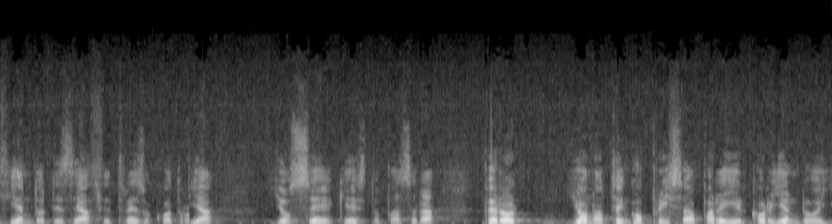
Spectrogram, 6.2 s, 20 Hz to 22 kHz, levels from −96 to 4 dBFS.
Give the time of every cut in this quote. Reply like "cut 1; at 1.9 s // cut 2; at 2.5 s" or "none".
cut 1; at 1.4 s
